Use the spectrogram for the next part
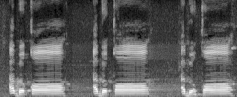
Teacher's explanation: با کے اوپر جزم ہے، جزم ملانے کے لیے ہوتا ہے حمزہ با زبر اب، حمزہ با زبر اب، قاف کھڑا زبر قا، قاف کو ایک الف کی مقدار کھینچیں کیونکہ اس کے اوپر کھڑا ہے، کھڑا کو ایک الف کی مقدار کھینچ کے پڑھا جاتا ہے۔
